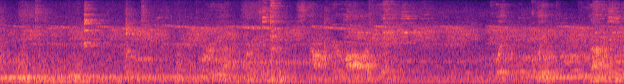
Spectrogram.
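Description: Recorded scene audio in a dark ride's show scene: irregular metallic clinking mixed with snatches of music and a voice, with a spoken line starting near the end.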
